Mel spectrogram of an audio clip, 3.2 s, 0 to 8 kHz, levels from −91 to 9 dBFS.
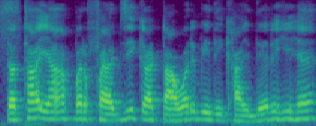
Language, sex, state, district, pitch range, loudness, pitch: Hindi, male, Jharkhand, Garhwa, 150-180 Hz, -15 LUFS, 170 Hz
